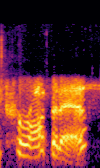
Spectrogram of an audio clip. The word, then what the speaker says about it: chiropodist: It's actually a chiropodist, kind of like chiropractor.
